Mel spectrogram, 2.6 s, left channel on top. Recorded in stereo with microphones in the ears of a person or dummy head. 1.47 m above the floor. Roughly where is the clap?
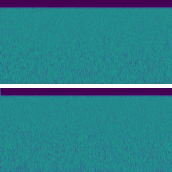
No clap in this recording.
